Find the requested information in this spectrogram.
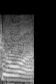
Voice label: "door", radio female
